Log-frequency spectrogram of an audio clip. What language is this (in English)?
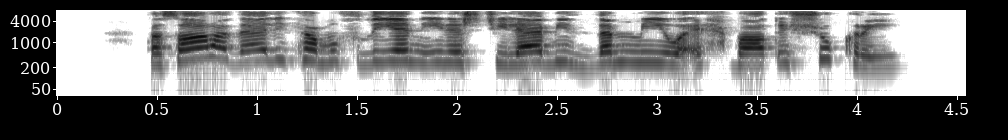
Arabic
